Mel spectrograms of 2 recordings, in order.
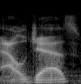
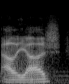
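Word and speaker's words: Aljaz: he also goes by alage which is spelled a LJ a z so everybody calls him Al Jazz which is totally wrong I mean it's his first name it's pronounced alage um but we can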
